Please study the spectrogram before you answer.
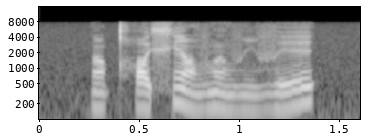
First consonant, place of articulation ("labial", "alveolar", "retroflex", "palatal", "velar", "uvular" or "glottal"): uvular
